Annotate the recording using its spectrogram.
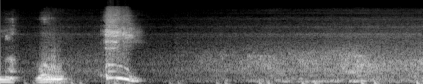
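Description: A man's voice in two short utterances within the first second and a half, the second ending in a sharp hiss. After that comes an even background noise that slowly grows louder.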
